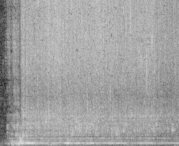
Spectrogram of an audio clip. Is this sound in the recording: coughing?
no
